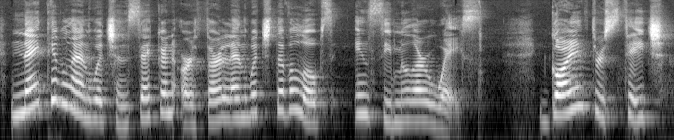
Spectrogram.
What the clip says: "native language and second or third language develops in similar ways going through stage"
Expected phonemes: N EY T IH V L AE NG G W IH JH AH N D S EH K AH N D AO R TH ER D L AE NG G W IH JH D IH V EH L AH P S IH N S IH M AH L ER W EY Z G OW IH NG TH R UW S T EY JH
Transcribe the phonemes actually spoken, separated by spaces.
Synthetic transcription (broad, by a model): N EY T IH V L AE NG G W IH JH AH N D S EH K AH N D AO R TH ER D L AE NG G W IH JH D IH V EH L AH P S IH N S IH M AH L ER W EY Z G OW IH NG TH R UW S T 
